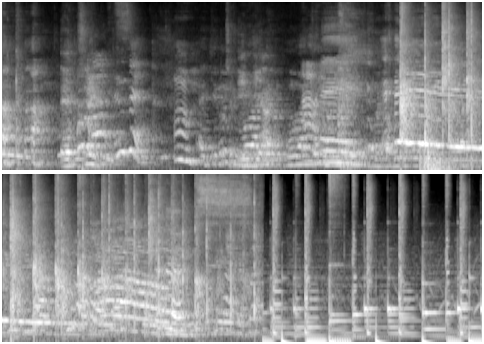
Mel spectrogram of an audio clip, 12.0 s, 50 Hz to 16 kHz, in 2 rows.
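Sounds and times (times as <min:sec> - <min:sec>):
group clapping: 0:04.8 - 0:09.6
person cheering: 0:04.9 - 0:09.1.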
